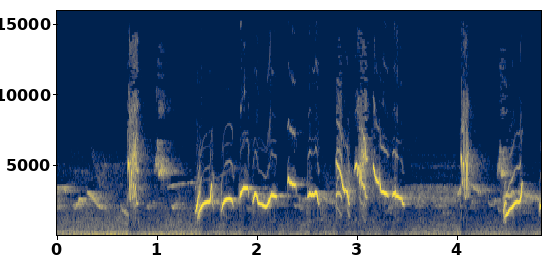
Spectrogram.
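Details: A vigorous oriental magpie-robin sings to entice young wild forest birds to join in. Rapid strings of short, bouncing whistles and trills are punctuated by loud harsh rasps, and the phrases are repeated several times in quick succession.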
